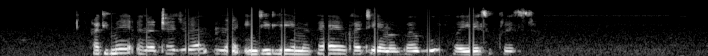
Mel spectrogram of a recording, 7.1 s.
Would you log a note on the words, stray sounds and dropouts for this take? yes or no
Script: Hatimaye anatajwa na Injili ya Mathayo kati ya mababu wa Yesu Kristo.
no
